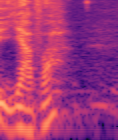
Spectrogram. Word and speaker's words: Yahvah: de droite à gauche mais la vraie lecture de ce terme c'est yava je vais vous apprendre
